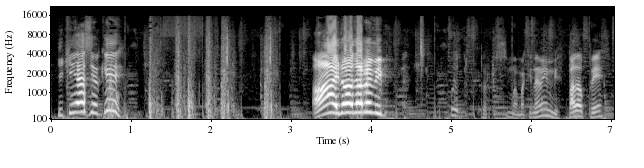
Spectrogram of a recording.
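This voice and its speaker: Young Mexican streamer, high voice, yelpy and excitable, game music behind. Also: male voice, slow pace, long pauses. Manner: excitable, loud outbursts and laughs. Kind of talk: live gaming stream commentary.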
